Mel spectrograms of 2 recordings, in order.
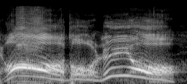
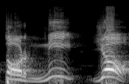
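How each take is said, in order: First: "tornillo" drawn out loudly in mock Chinese accent; hammed-up Chinese-accented "tornillo" after a big "oh"; mock Chinese shopkeeper accent. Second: "tornillo" broken into slow, separate syllables; "tornillo" very slowly, each syllable stressed for a foreigner; syllable-by-syllable correction. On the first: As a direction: shout "tornillo" as one long Chinese-accented word. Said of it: "Y te dice". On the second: Acted. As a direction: spell out "tornillo" as tor - ni - llo. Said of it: "le tienes que decir tú al chino".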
